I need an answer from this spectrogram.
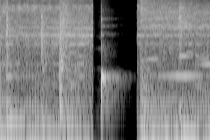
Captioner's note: pop of destiny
